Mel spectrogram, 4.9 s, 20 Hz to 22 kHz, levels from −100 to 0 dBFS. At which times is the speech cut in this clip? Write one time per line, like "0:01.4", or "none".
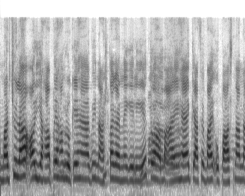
none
